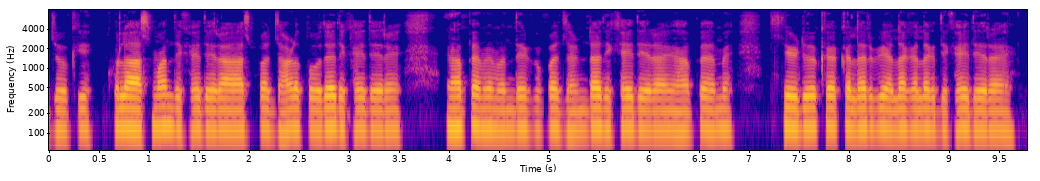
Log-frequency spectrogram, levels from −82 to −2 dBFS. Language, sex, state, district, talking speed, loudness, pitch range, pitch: Hindi, male, Bihar, Madhepura, 235 wpm, -19 LUFS, 115-120 Hz, 115 Hz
